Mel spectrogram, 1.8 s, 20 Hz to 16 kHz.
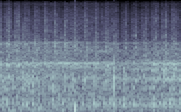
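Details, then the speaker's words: Mammotion Yuka 1500 robot mower: a steady, loud rushing drone with a constant mid-pitch tone; the spinning grass collection basket makes the noise. "alors elle fait du bruit parce que c'est le panier hein le panier il a une grosse qui"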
